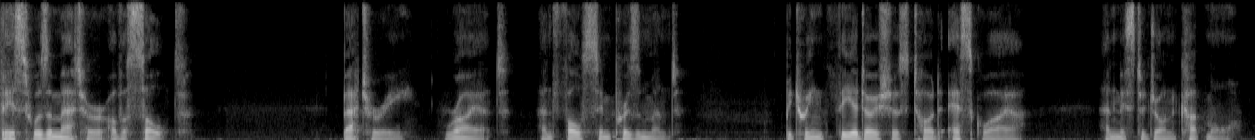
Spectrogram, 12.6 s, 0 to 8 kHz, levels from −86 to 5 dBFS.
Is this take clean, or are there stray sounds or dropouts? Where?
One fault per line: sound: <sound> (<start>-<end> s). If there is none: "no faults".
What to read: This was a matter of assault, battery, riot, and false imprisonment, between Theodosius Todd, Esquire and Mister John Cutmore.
no faults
